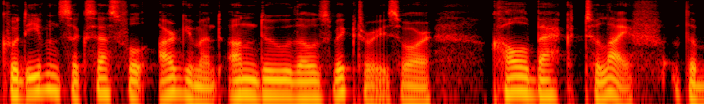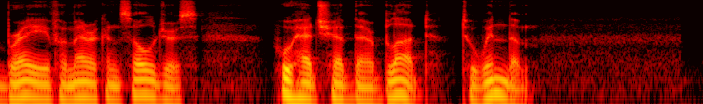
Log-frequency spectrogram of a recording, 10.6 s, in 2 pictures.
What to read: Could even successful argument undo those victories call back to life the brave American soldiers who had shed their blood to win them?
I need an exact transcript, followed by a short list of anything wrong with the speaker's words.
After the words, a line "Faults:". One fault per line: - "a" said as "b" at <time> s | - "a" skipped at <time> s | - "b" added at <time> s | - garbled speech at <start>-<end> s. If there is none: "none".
Could even successful argument undo those victories or call back to life the brave American soldiers who had shed their blood to win them?
Faults:
- "or" added at 3.0 s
